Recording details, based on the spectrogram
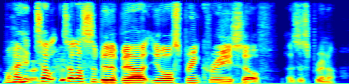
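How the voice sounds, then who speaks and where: Very clear-voiced, matey Australian radio host, male. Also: sits high, very animated, fairly quick, fairly bright tone, no echo. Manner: matey, colloquial. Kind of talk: casual sports radio interview. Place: radio studio.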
